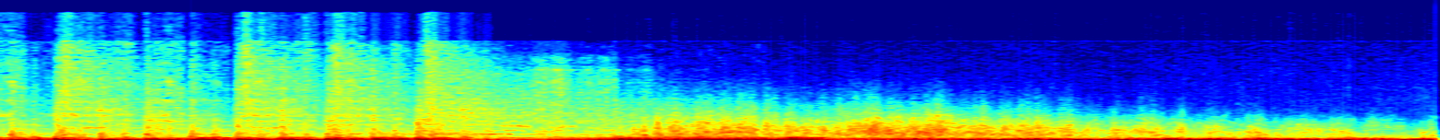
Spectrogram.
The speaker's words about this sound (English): Another event. Another explosion.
